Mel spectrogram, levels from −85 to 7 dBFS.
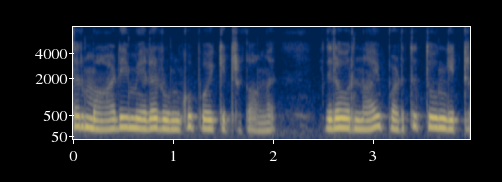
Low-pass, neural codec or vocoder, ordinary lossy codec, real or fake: none; none; none; real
